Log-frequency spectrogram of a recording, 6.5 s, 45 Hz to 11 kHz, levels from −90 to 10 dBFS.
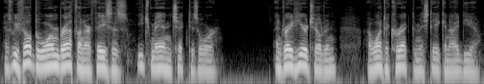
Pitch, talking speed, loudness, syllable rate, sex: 120 Hz, 230 wpm, -17 LUFS, 6.4 syllables/s, male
